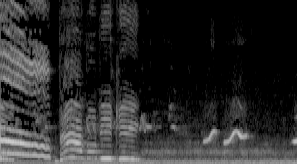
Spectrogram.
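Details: Pet Amazon parrot wanting its owner opens with a drawn-out falling screech and a few harsh squawks, then quieter short upslurred whistles repeated after a pause, in a small indoor room.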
